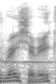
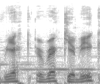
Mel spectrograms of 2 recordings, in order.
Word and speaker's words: Reykjavik: While sailing to Reykjavik from Norway, that's how you pronounce that, by the way. It's not Reykjavik, it's Reykjavik. But that's a sound that most English speakers or Anglophones cannot make. The sh sound.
